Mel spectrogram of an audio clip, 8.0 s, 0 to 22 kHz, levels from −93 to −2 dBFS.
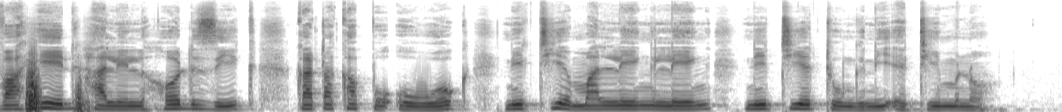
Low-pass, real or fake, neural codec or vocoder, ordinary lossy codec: none; real; none; none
